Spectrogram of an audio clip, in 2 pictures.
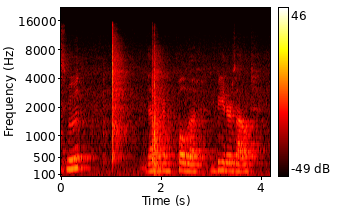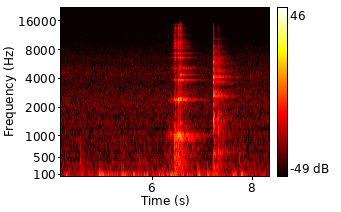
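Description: A utensil clinks against a glass bowl.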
